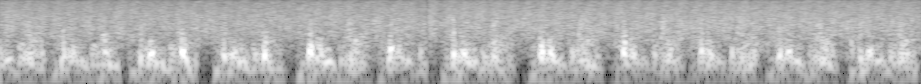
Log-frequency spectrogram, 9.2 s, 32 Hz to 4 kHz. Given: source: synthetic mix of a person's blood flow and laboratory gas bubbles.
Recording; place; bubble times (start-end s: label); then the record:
Doppler ultrasound of blood flow; precordium
8.51-8.54 s: bubbles
From the record:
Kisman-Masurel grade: 111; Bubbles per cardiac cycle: 1 to 2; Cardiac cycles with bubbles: 1 to 10%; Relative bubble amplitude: barely perceptible (0.100 to 0.250); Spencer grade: 1 (occasional bubble signal discernible with the cardiac motion signal, with majority of cardiac periods free of bubbles); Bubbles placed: anywhere in the cardiac cycle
